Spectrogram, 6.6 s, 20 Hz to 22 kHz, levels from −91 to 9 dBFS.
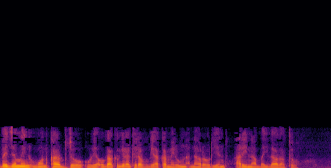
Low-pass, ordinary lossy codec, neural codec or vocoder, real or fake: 5.4 kHz; MP3, 24 kbps; codec, 16 kHz in and 24 kHz out, 0.9 kbps, LongCat-Audio-Codec, four codebook decoder; fake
